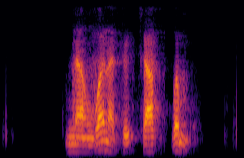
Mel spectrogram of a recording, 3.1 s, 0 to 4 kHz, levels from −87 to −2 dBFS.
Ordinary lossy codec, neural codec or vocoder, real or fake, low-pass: AAC, 16 kbps; codec, 16 kHz, 4.8 kbps, FACodec; fake; 3.6 kHz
